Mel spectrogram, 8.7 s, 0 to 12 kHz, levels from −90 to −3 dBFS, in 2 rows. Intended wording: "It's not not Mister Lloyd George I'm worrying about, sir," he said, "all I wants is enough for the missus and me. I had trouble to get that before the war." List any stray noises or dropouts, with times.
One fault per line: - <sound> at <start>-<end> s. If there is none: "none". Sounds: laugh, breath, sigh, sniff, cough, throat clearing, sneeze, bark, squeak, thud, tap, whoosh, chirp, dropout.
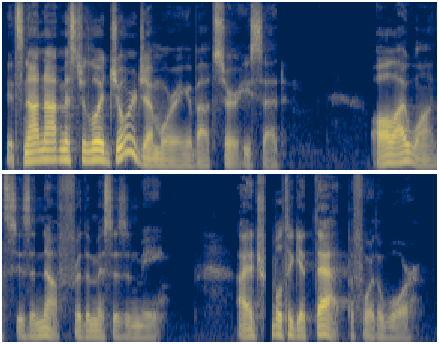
- dropout at 7.0-7.1 s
